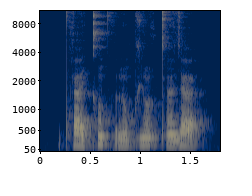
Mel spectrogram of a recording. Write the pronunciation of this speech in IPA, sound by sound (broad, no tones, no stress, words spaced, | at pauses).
pʰai̯ kʰɔ̃pʰrɔ̃pʒɔ̃ːθ tʼãza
